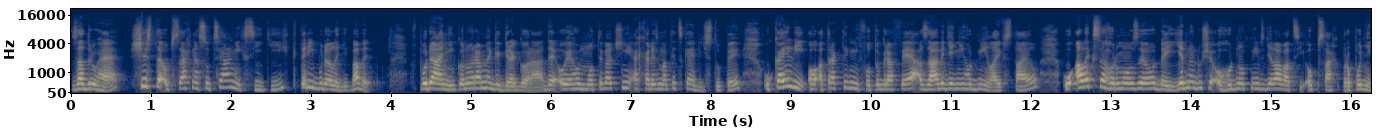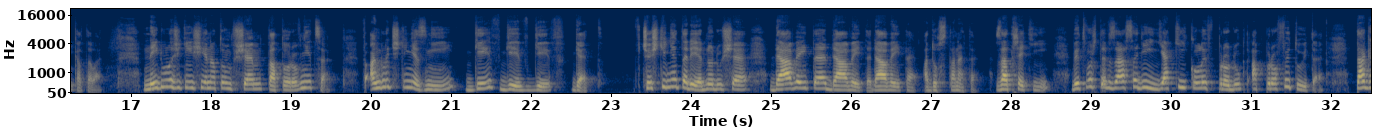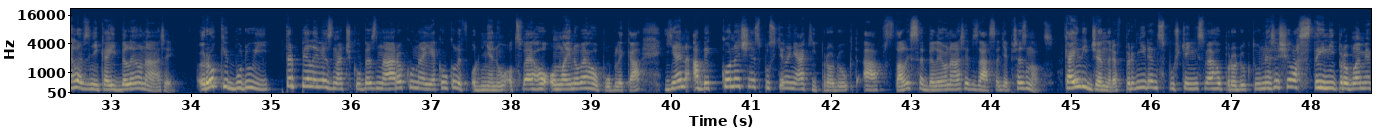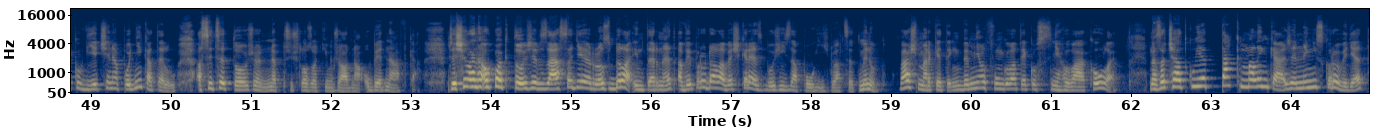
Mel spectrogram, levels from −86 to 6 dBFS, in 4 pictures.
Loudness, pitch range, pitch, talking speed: -26 LUFS, 195-275 Hz, 240 Hz, 145 wpm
